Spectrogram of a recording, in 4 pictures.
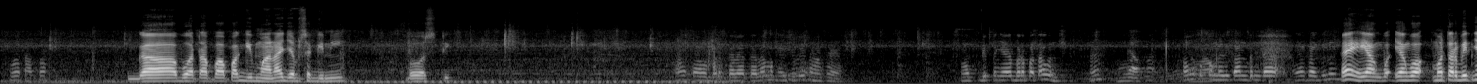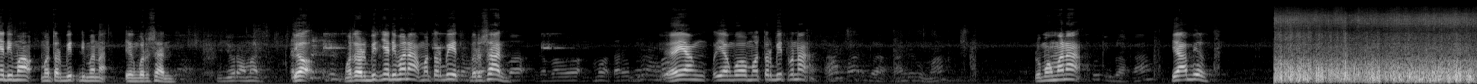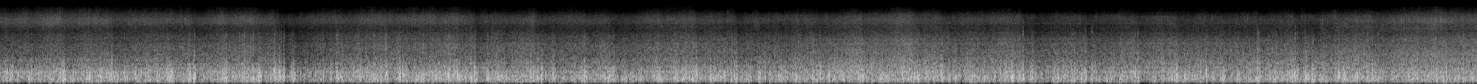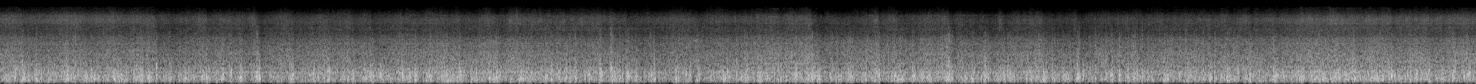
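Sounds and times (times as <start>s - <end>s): motorcycle engines running: 0.0s - 8.1s, 27.5s - 59.0s
wind on microphone: 27.5s - 59.0s.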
